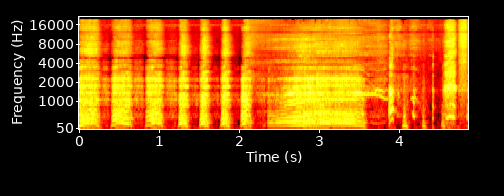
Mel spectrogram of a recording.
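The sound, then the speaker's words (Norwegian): A man imitates a rutting red deer stag: a run of short guttural grunts building into one long, drawn-out bellowing roar, then a few more grunts, loud with no other talk. “si at det var 20 bukker, da, cirka, da, som gikk rundt og brøla sånn som det her”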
